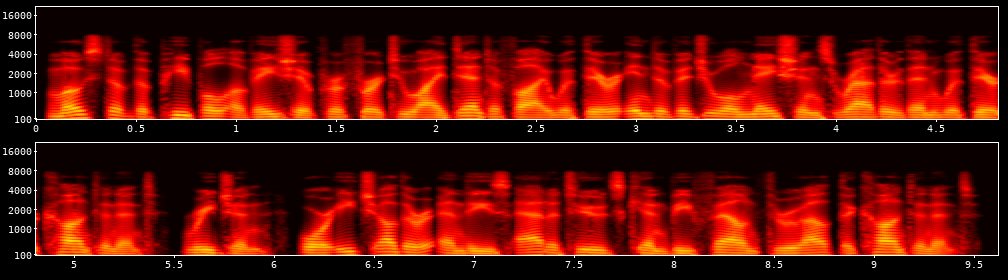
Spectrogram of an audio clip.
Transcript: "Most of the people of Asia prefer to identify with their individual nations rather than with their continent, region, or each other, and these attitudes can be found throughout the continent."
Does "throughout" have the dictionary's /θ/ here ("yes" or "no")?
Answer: yes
